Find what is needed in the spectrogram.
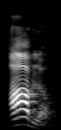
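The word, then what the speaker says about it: hablo: present yo form is ablo with the first syllable stress but the word ablo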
